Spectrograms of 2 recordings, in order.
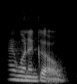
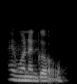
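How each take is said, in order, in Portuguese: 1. Want e to se juntam em um único som. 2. Want e to se juntam em um único som.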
